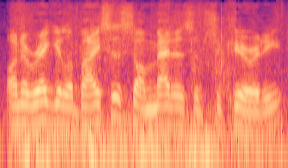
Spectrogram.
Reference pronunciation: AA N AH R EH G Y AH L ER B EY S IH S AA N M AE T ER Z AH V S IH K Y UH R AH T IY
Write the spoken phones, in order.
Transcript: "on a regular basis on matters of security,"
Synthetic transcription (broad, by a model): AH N AH R EH G Y L ER B EY S IH S N M AE T ER Z AH V S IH K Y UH R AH T IY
